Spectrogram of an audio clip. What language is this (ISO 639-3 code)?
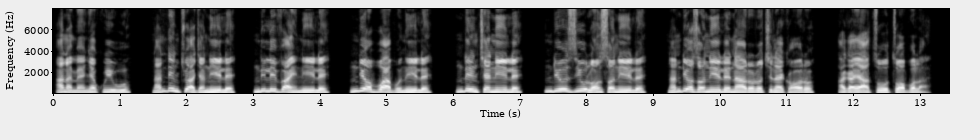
ibo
